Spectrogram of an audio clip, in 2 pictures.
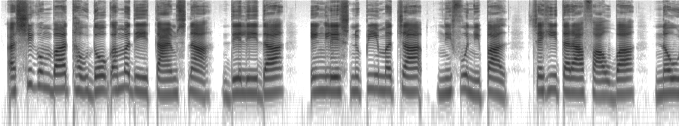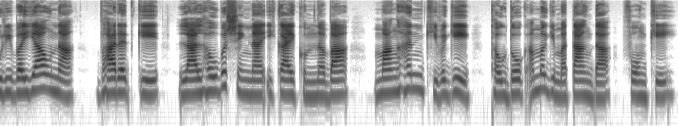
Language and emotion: Manipuri, neutral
